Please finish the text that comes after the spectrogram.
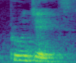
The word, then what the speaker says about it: project: Now the logic is, when a word is functioning as a noun and it is a disyllabic word, then you are going to stress the first syllable. But when it is functioning as a verb, it is going to have the stress on the second syllable.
